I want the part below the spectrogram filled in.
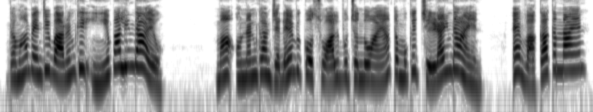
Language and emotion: Sindhi, angry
